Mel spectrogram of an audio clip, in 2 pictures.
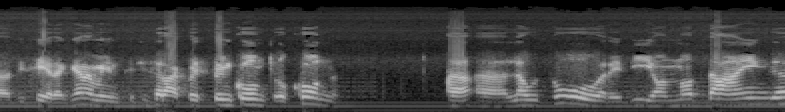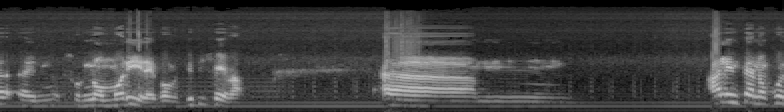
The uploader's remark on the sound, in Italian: ne parliamo al telefono con due compagni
